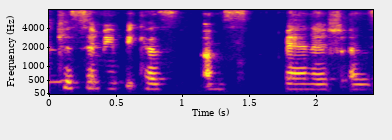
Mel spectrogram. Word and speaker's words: Kissimmee: you know what I'm saying I've always said Kissimmee because I'm I'm Spanish and so I thought that's how it was pronounced but I'm glad I know I was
